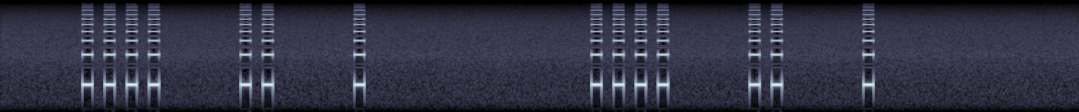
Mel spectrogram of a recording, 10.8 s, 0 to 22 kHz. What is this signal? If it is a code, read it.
Beep code, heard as beeps from a small speaker, played twice, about 980 Hz. 4-2-1. In Phoenix BIOS tables: timer tick failure.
